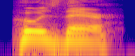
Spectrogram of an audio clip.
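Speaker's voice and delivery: loud challenge from behind a closed door; calling out. Retold or imitated. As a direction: call out to whoever is knocking. Voice inside crypt challenges the knocker.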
